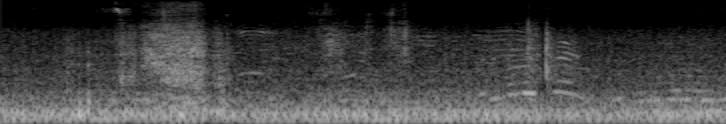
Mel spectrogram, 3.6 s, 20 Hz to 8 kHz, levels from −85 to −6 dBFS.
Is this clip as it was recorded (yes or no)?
yes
